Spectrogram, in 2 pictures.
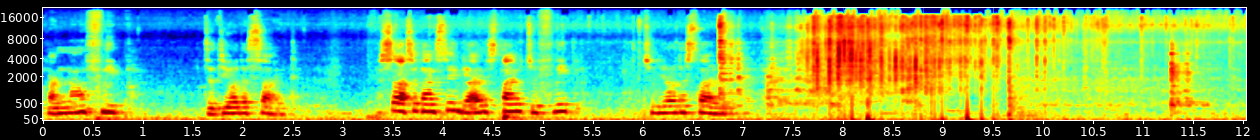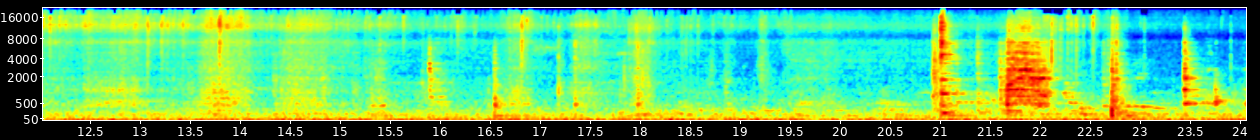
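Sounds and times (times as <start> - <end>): pancake batter sizzling in pan: 3.5 - 24.0
spatula tapping pan: 9.4 - 18.6.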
